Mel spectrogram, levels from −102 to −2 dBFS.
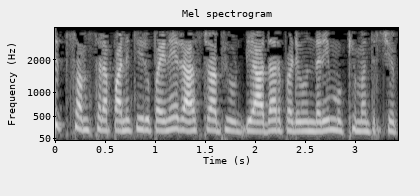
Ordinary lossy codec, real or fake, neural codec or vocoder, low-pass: none; real; none; 3.6 kHz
